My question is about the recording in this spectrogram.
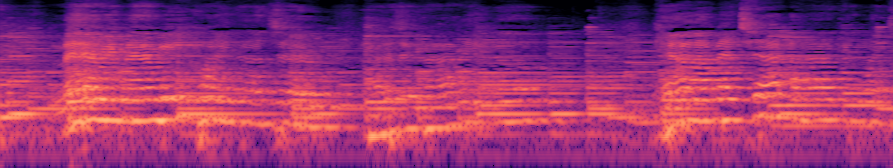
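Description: A man singing into a handheld microphone in long, held notes whose pitch bends and wavers, over sustained keyboard chords.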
